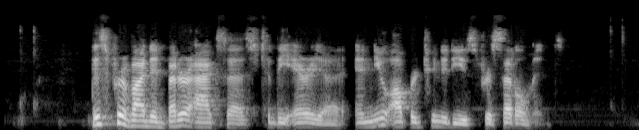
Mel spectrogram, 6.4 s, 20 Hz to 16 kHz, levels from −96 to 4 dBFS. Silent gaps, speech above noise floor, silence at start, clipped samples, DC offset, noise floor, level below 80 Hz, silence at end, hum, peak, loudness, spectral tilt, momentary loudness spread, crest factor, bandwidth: none; 50 dB; 0.9 s; under 0.1%; under 0.1%; -68 dBFS; -68 dBFS; 0.8 s; none; -2 dBFS; -18 LUFS; -4.5 dB/octave; 12 LU; 18 dB; 7.4 kHz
